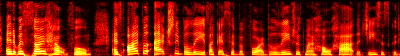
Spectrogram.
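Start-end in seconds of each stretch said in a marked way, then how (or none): none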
